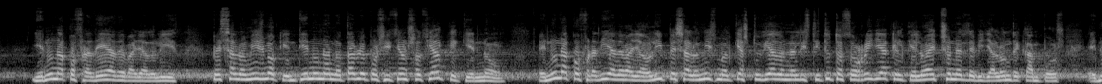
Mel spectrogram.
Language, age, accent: Spanish, 50-69, Spanish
